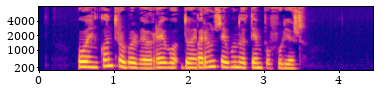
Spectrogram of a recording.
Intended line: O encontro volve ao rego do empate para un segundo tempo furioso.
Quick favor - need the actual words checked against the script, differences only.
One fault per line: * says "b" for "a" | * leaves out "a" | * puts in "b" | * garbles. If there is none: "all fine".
* leaves out "empate"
